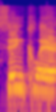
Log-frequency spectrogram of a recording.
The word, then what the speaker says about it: Sinclair: Now, to be clear, like Jazz is Sinclair, Sinclair. Yaz, our buddy Yaz, is Saint Clair, Saint. Oh, okay. Clair. Yeah. Okay. I spell it ST period CLAIR.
